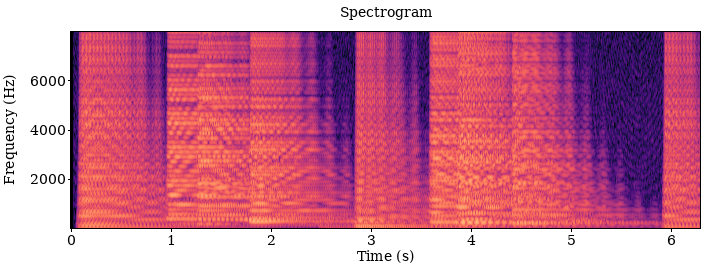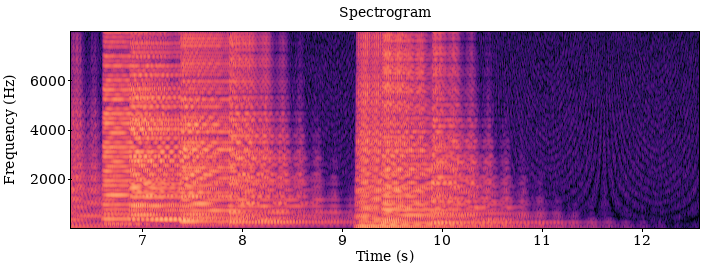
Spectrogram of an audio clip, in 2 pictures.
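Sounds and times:
Roland JX03 cross-modulated synth: 0.1 - 12.1.

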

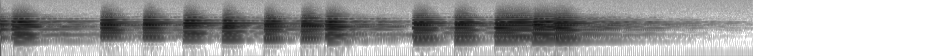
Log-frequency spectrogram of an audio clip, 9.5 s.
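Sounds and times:
Behringer Solina synthesizer trumpet horn with reverb: 0.0 - 7.2.

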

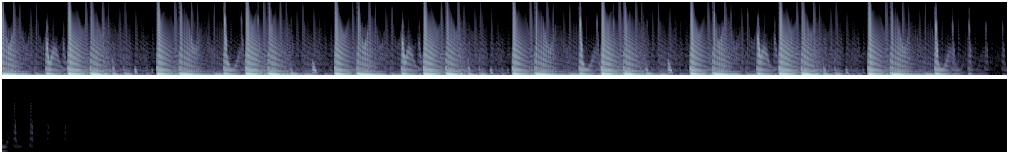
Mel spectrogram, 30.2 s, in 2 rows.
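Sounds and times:
night synth arpeggio: 0.0 - 14.7.

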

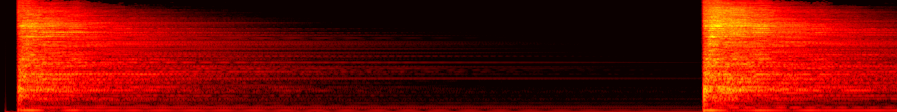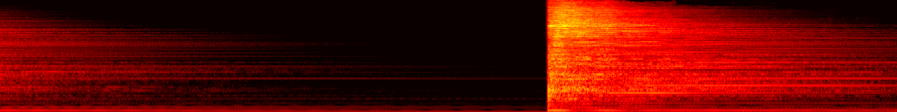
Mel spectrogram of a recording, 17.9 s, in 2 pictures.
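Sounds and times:
cymbal: 0.2 - 3.6, 7.0 - 10.6, 14.4 - 17.9.

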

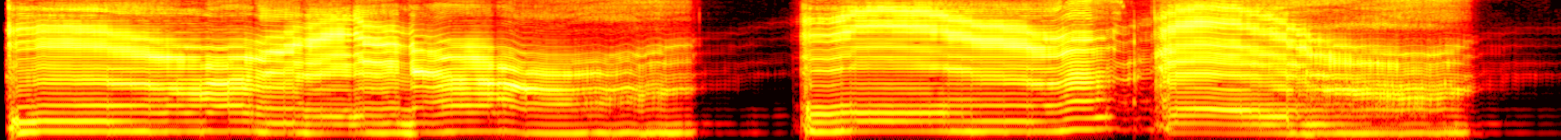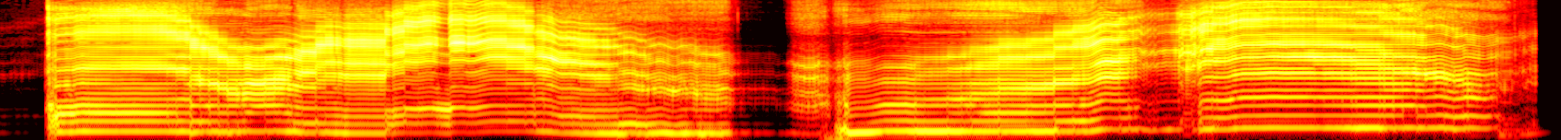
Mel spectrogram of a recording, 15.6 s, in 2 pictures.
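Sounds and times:
vocoder voice: 0.0 - 15.6.

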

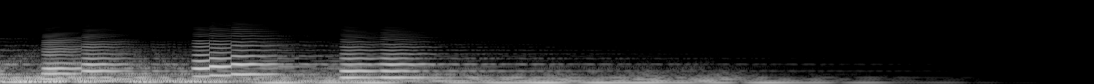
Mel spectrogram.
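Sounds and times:
soft Synthex synthesizer: 0.0 - 8.4.

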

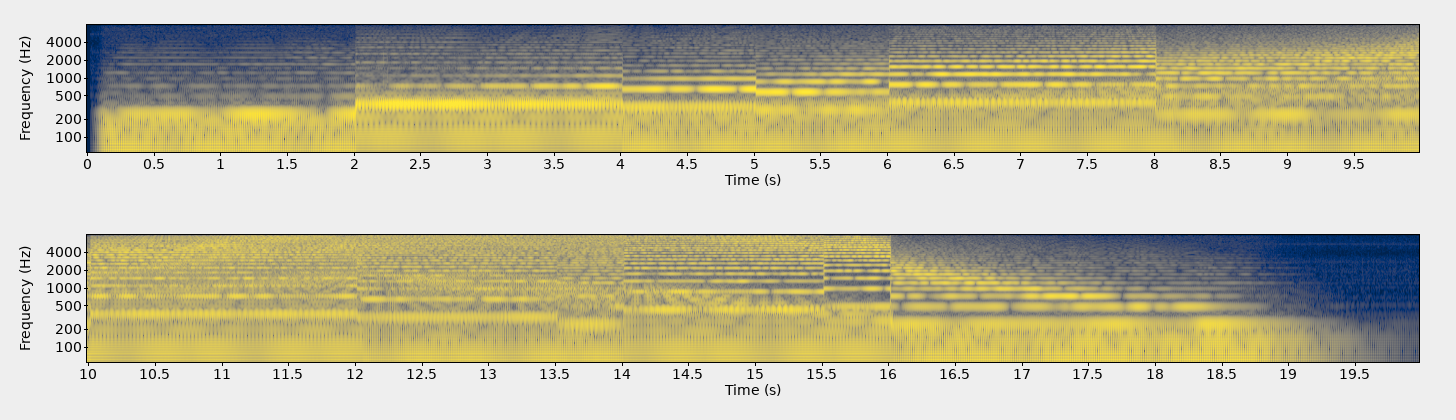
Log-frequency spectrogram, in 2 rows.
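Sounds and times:
dark energy synth pad: 0.1 - 19.0.

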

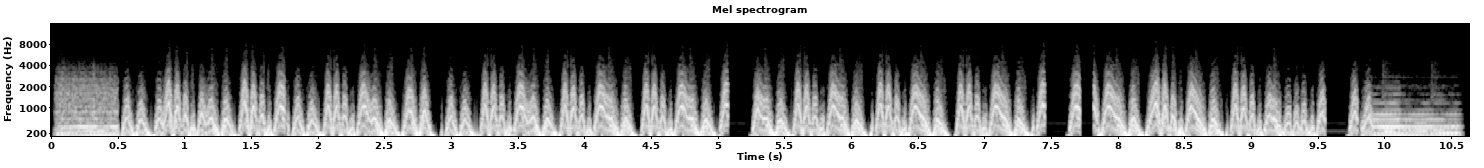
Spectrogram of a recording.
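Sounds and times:
Pioneer DDJ SB3 DJ controller scratching: 0.5 - 10.0.

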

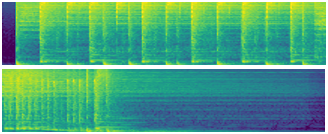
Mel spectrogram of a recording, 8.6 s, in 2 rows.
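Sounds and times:
Roland TD07 electronic drums played punky: 0.2 - 6.6.

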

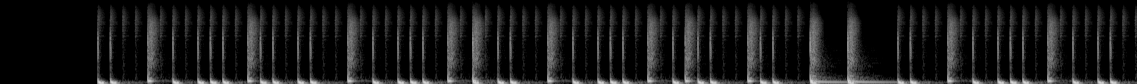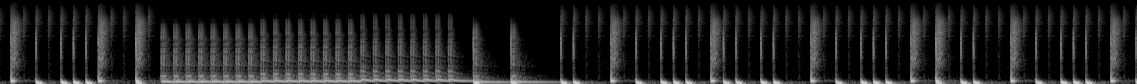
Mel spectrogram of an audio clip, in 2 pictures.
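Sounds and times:
cop show beat on TR6S drum machine: 1.0 - 22.7.

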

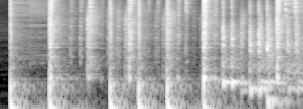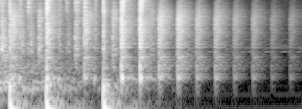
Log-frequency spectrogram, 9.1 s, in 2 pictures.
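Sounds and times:
Roland TD07 dub music: 0.7 - 7.4.

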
